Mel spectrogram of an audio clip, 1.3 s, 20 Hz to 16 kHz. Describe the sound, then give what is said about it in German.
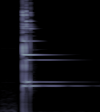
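Glasses clink together in a toast, a quick cluster of bright strikes followed by a clear ringing tone that fades away over most of a second. “In diesem Sinne, auf die nächsten 100 Folgen. Prost!”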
